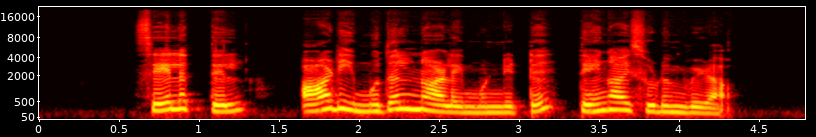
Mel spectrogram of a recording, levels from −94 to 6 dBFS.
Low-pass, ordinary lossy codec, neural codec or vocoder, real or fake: 19.8 kHz; none; vocoder, 48 kHz, 128 mel bands, Vocos; fake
